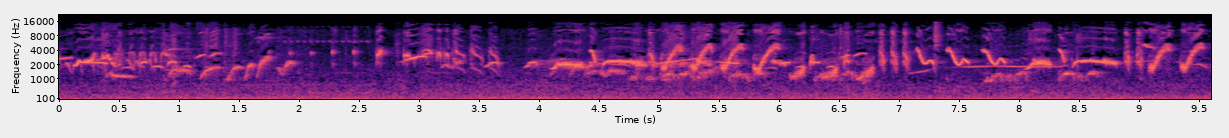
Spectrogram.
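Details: A male white-rumped shama courts a female in a long, lively song. Rapid rising whistles and chirps pour out in bursts, with clicks, a sustained high note, and steep upward sweeps repeated toward the end.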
